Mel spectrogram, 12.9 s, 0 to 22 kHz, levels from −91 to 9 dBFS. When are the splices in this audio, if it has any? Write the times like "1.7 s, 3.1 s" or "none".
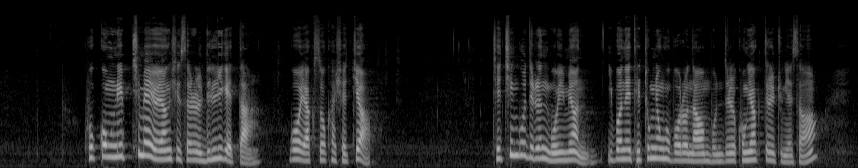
8.4 s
